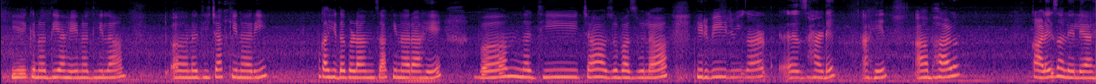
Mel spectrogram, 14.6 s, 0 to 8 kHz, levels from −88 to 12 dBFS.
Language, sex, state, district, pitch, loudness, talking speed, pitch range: Marathi, female, Maharashtra, Nagpur, 245 Hz, -19 LUFS, 100 wpm, 235-260 Hz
